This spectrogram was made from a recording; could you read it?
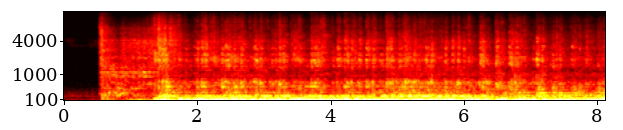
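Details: Chevy Bel Air big-block V8, started after its fuel lines were fixed: a short crank, then the engine catches and settles into a strong, even fast idle with no stumble or misfire. Normal cold start.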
